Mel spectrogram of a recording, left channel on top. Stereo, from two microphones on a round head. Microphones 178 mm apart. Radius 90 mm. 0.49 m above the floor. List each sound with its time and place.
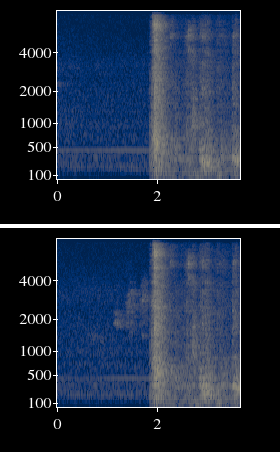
1.8 s chewing: 15° left (ahead or behind), 1.3 m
